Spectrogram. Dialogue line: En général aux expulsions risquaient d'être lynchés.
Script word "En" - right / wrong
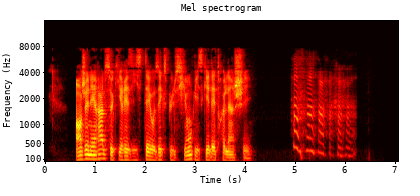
right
